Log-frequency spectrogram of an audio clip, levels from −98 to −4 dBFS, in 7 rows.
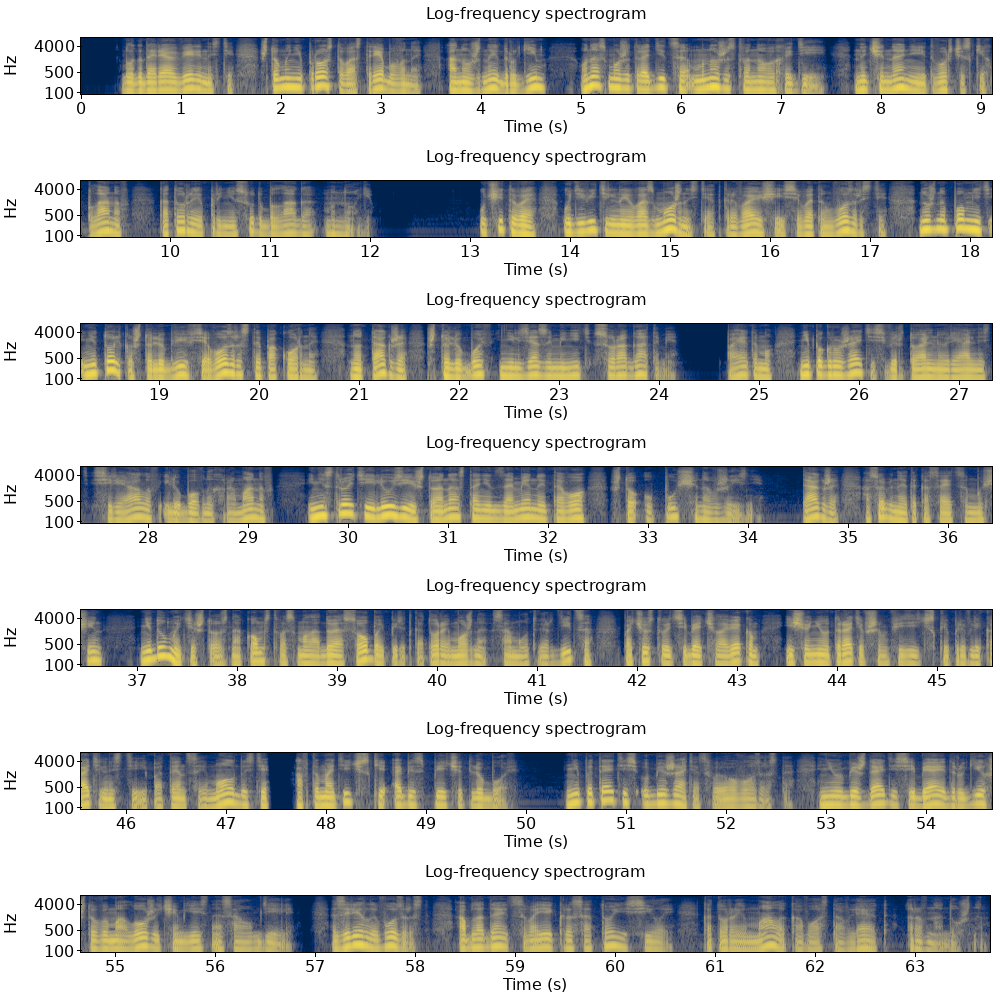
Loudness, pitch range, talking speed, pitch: -21 LUFS, 105-135 Hz, 125 wpm, 115 Hz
